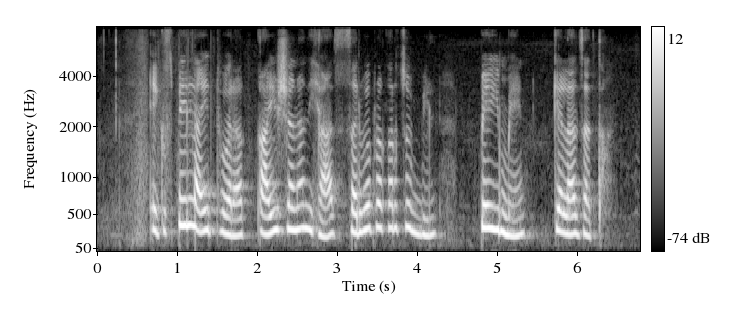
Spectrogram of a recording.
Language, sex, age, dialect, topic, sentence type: Marathi, female, 18-24, Southern Konkan, banking, statement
